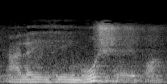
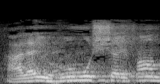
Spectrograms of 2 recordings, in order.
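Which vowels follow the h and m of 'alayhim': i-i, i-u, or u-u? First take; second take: i-u; u-u. First: The h takes i and the m takes u. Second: Both the h and the m take a u vowel. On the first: "عليهم مكسورة واللي بعدها مضمومة" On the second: "ضمتين"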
